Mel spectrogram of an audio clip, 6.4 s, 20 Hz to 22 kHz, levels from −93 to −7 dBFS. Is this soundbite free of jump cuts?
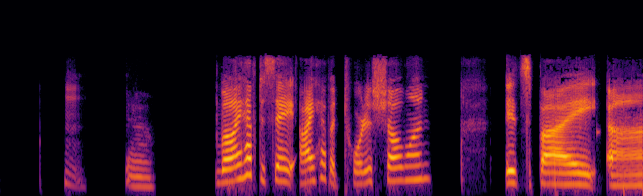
yes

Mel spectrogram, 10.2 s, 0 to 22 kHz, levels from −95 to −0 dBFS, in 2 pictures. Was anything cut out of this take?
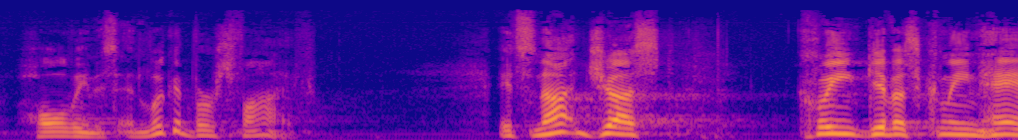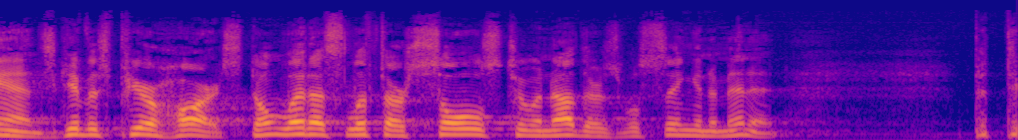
no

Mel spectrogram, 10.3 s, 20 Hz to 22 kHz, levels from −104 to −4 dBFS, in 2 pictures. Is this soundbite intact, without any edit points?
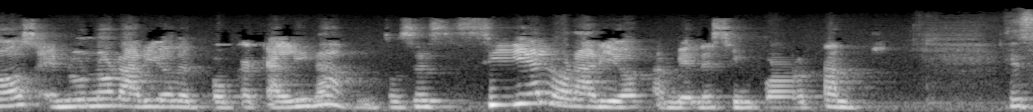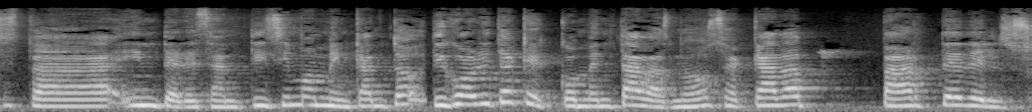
no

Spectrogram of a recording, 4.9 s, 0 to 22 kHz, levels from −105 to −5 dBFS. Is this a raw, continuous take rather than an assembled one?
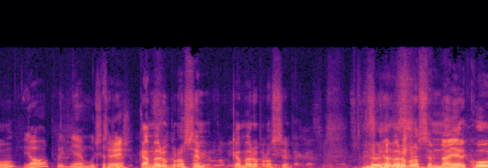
no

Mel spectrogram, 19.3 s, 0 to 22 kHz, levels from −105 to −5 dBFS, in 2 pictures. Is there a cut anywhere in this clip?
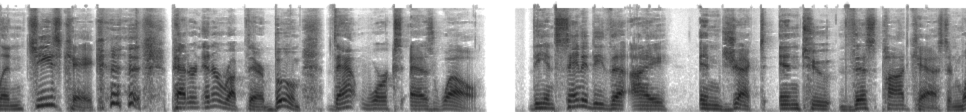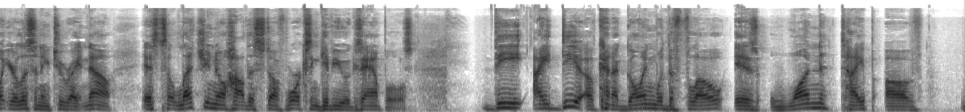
no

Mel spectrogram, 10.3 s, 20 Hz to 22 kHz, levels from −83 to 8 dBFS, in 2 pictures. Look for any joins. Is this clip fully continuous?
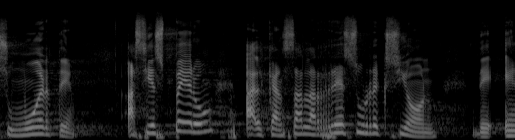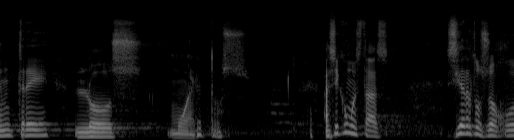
yes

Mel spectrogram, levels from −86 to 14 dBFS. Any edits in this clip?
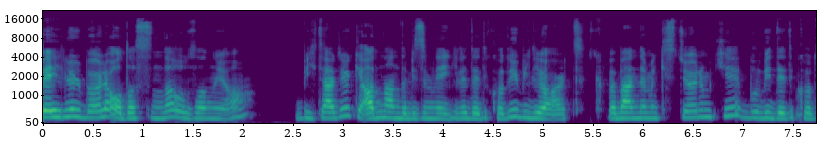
no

